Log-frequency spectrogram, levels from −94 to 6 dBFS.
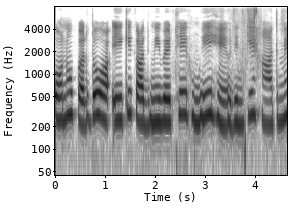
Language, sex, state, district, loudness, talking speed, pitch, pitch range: Hindi, female, Odisha, Sambalpur, -14 LUFS, 155 wpm, 245 Hz, 230-280 Hz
